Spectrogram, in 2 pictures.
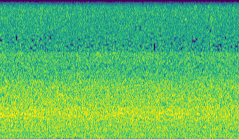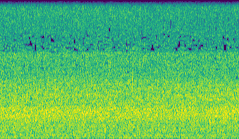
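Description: Rain falling steadily, an even hiss with no breaks or changes.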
